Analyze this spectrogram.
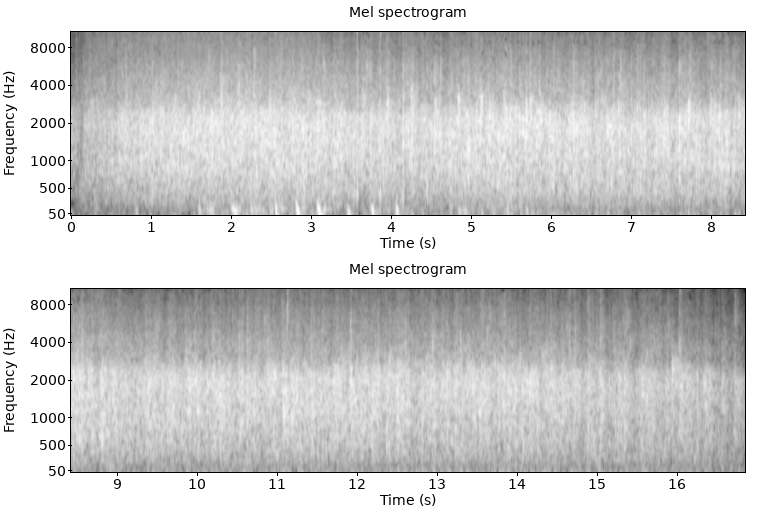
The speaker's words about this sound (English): Long clap.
